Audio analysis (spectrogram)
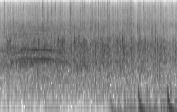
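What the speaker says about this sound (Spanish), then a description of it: "Para ellos, por favor, un aplauso." An audience applauds rescue workers and firefighters in Mexico City, a dense, loud wash of clapping that holds steady throughout, while a voice calls out briefly toward the end.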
